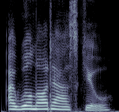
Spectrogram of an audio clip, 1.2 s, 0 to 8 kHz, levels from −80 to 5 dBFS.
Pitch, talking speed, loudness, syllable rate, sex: 200 Hz, 250 wpm, -16 LUFS, 4.7 syllables/s, female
